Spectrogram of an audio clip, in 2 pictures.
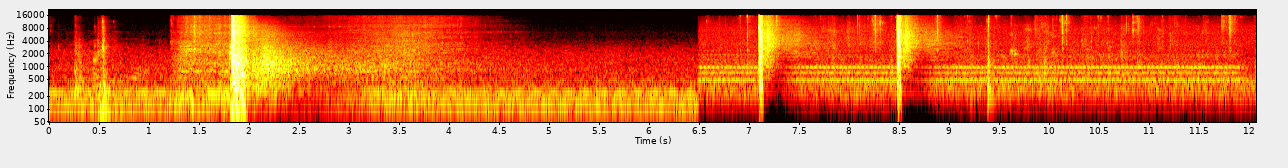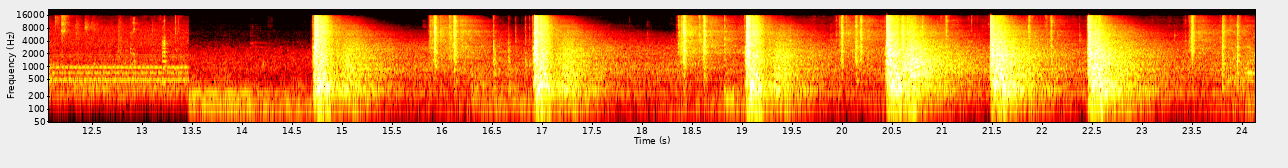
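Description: Sharp gunshots at an outdoor shooting range, single loud cracks spaced apart early on, then a fast series of close, loud shots in the final stretch, with quiet gaps and faint background between.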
